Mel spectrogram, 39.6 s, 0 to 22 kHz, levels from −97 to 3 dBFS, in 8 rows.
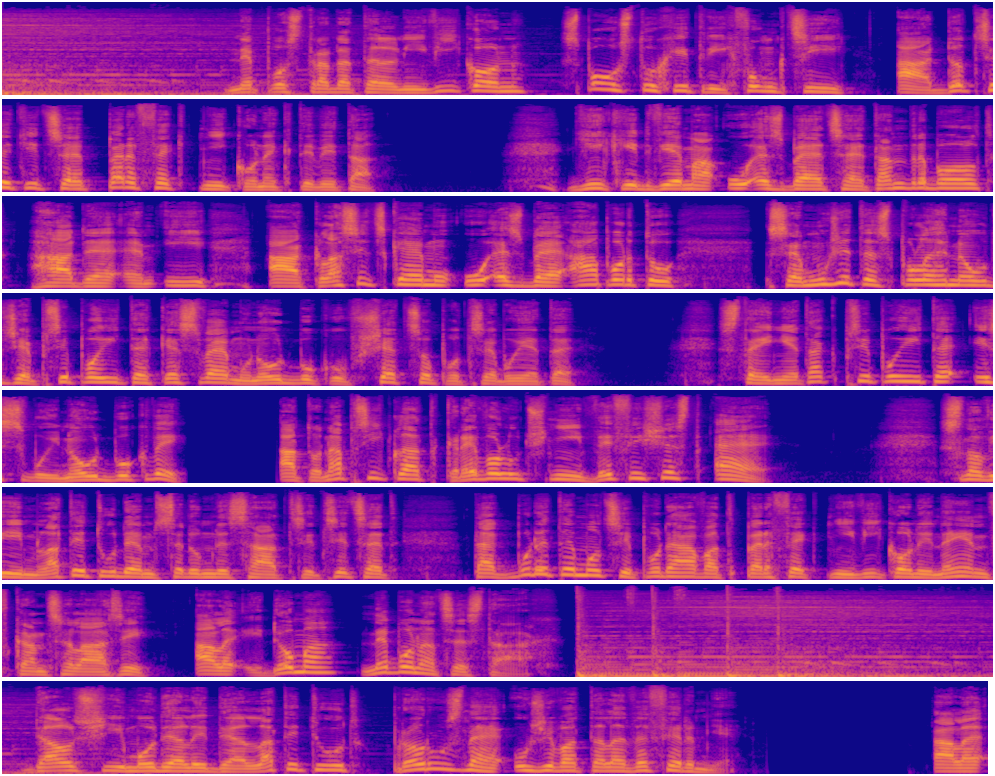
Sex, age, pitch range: male, 30-49, 140-185 Hz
